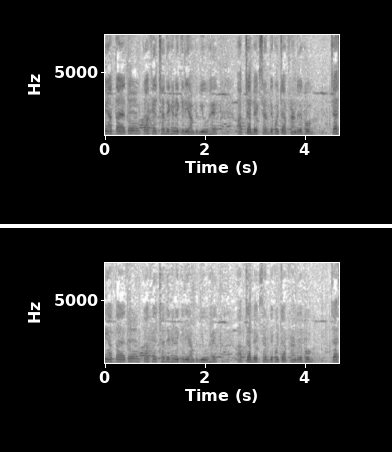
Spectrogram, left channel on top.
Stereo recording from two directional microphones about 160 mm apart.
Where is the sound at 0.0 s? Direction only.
5° right (ahead or behind).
